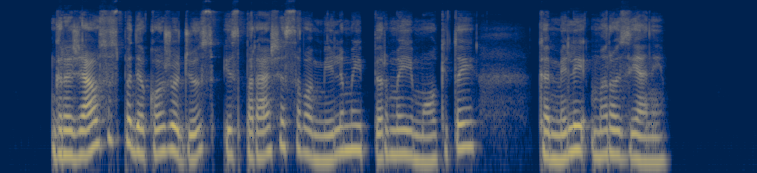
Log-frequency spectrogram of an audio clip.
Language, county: Lithuanian, Alytus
